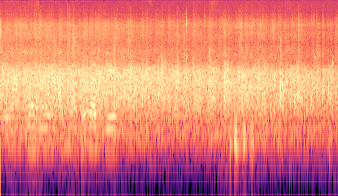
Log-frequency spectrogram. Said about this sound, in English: Would you all give her a hand?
